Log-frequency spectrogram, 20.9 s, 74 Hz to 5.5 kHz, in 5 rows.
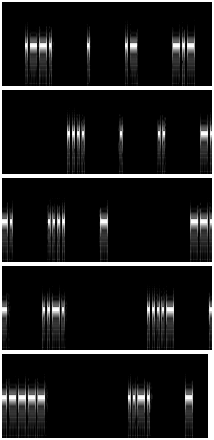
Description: Morse code, heard as a keyed tone, about 25 wpm, spaced as for 10 wpm, 590 Hz. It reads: PEAK HEIGHT OF 40 FT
